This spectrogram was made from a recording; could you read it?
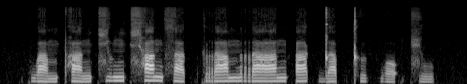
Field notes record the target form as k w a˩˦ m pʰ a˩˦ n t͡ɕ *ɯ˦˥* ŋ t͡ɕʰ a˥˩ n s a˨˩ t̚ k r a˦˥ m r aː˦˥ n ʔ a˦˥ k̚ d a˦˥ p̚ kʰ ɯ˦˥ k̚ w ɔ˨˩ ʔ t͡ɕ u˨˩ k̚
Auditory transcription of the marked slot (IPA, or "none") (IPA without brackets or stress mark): ɯ˦˥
